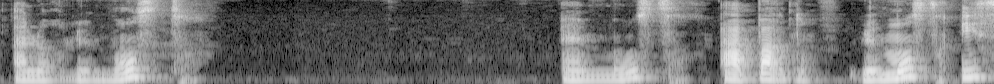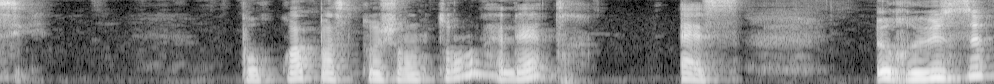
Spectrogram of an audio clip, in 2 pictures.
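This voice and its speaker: A woman teaching a French spelling lesson, patiently repeating each word slowly, with a few translations. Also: medium pitch, creaky, a little mellow, husky. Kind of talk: slow classroom lesson with repetitions.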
